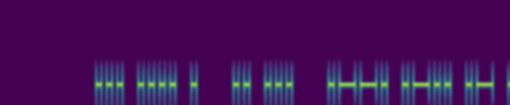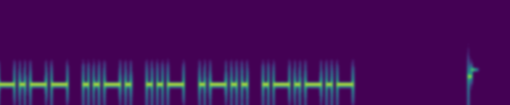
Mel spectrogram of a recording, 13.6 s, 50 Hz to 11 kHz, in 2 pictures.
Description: Morse code, heard as a keyed tone, about 17 wpm, 700 Hz. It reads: SHE IS PLAYFUL.
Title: Easy Phrases 17wpm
